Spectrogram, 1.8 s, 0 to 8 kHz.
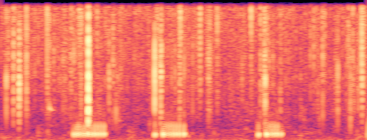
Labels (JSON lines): {"label": "biophony, stridulation", "recorder": "SoundTrap 600 or HydroMoth"}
